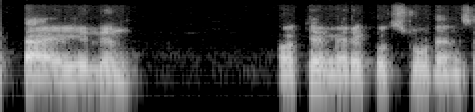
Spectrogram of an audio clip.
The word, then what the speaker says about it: ptyalin: The saliva contains an enzyme called salivary amylase, जिसका दूसरा नाम है, how do you pronounce this? Ptyalin. P silent है. It is simply called ptyalin. Ptyalin. Okay. P silent है ptyalin. अब English में ऐसे कुछ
